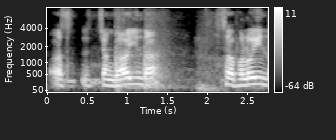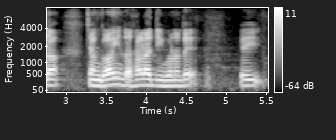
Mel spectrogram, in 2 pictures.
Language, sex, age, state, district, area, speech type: Dogri, male, 30-45, Jammu and Kashmir, Samba, rural, spontaneous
